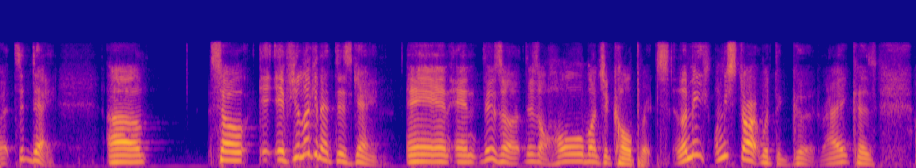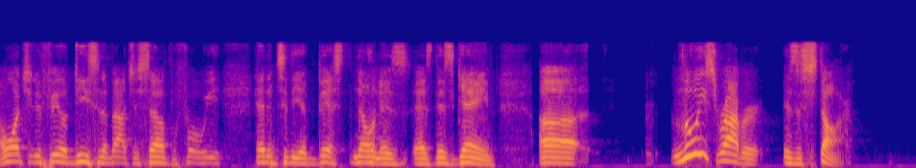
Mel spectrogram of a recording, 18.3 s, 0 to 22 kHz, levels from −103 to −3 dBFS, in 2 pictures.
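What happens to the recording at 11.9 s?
Between "yourself before we head" and "the abyss known as", from 11.85 to 11.92 s, there is VoIP packet loss concealed by the speech codec. The gap fits a single lost 20 ms frame. The decoder repeated its last pitch and filter at falling gain, so a short buzzy, smeared stretch fades before the voice recovers. On a spectrogram the harmonics flatten into a frozen, repeated pattern. On the waveform the amplitude tapers across the patch.

The whole clip also carries plainly audible Speex codec damage at 16.8 kbps. Thin excitation makes the voice noisy and hoarse. A spectrogram shows blurred, grainy harmonics rather than clean striations, and the waveform looks rough between pitch pulses.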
